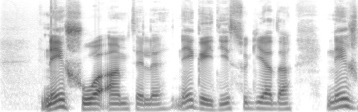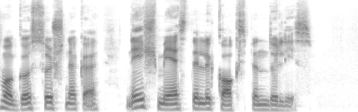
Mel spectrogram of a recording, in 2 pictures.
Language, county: Lithuanian, Vilnius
